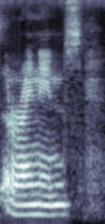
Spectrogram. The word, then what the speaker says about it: renin: So both of this are basically pronounce as रेनिन्स।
